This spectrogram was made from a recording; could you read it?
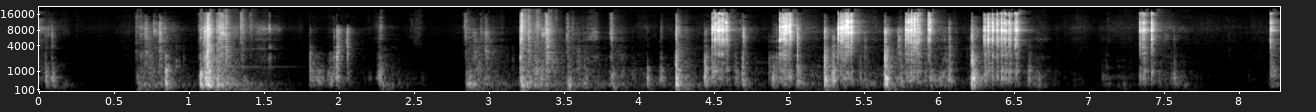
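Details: Consul 10 kg top-load washing machine that stopped working and scrapes: harsh, irregular bursts of grinding and ratcheting as it agitates, from a clutch/brake assembly clogged with rust and dirt.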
